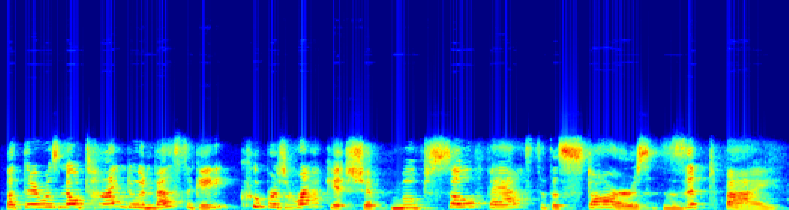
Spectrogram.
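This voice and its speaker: A woman with a bright, fairly high voice reads a picture book to young children at an unhurried, slow pace. She is animated and leans into dramatic words and sound effects. The recording is a little dull and lo-fi. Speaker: elementary school teacher reading aloud. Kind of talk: expressive children's picture book read-aloud.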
